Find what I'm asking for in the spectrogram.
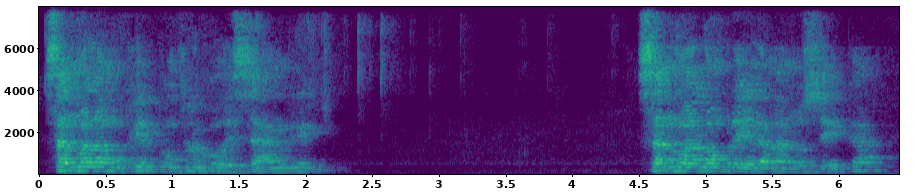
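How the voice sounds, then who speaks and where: A man's voice: high-pitched, steady tone, slow pace, a little mellow. A man preaching a sermon with a Mexican Spanish accent, asking his congregation question after question. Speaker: pastor. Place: church hall. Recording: echoey church hall, mic at a distance.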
